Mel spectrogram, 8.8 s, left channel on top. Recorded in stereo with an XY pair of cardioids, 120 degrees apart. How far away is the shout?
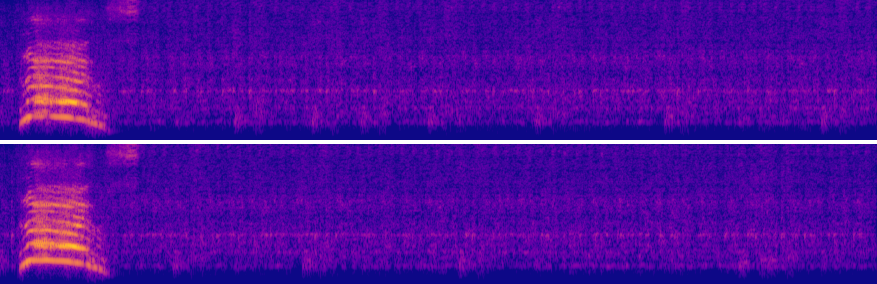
About 2.5 m.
